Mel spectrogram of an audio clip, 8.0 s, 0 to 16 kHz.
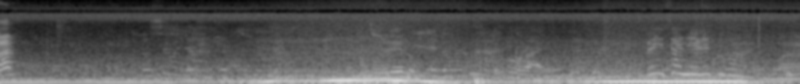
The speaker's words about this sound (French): Bon, le trajet, il dure 3 heures en bateau. Et c'est vrai que c'est assez pénible parce que on peut faire rien d'autre que de regarder ce qui se passe dehors. Il y a le bruit du moteur qui fait un petit peu mal à la tête.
